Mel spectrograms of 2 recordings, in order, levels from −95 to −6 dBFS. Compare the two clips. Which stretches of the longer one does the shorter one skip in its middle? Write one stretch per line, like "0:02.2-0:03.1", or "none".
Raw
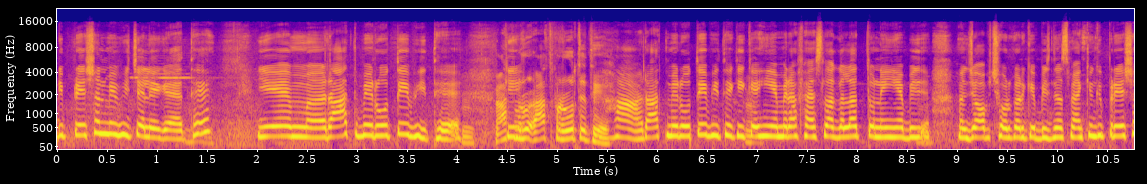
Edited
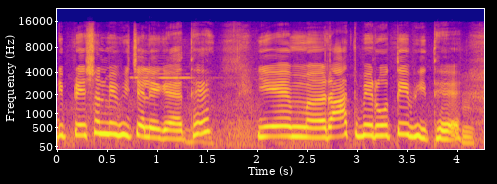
none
